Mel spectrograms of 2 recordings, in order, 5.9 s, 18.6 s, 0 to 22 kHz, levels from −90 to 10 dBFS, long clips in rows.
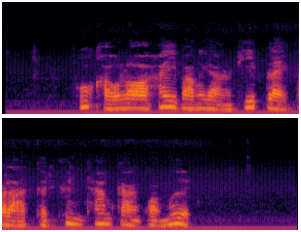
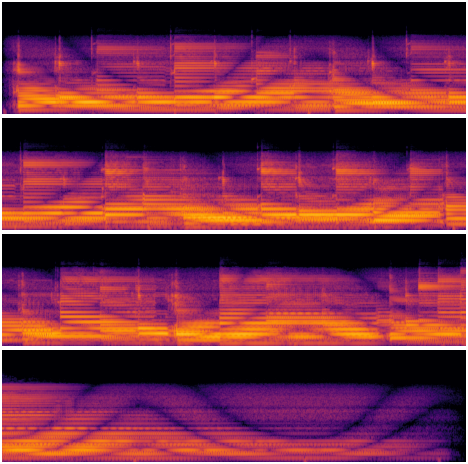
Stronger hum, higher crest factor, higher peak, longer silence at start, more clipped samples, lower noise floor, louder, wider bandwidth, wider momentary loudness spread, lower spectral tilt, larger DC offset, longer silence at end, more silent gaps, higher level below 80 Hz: first, 50 Hz at -45 dBFS vs none; first, 20 dB vs 14 dB; second, -6 dBFS vs 0 dBFS; first, 0.75 s vs 0.1 s; neither; about the same, -49 dBFS vs -50 dBFS; second, -24 LUFS vs -13 LUFS; second, 6 kHz vs 7.4 kHz; second, 8 LU vs 14 LU; first, -9.5 dB/octave vs -6 dB/octave; neither; second, 0.6 s vs 0.8 s; neither; first, -44 dBFS vs -50 dBFS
